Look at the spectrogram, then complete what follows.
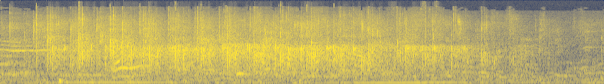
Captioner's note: all applauding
